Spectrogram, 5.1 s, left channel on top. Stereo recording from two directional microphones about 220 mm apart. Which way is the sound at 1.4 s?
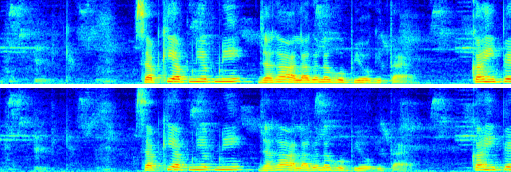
40° left (ahead or behind).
